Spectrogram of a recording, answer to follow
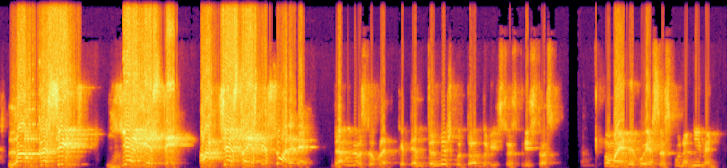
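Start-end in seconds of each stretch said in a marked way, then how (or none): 0.1-4.8 high, loud, firm declaration; completely sure, triumphant cry; sure and certain. Acted. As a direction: proclaim it with full certainty. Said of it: "Deplin, hotărât și sigur".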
